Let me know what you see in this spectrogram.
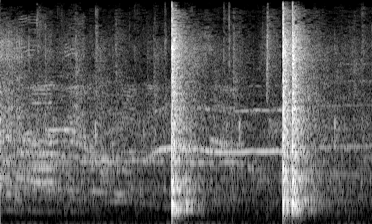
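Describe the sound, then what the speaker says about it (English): Two loud fireworks bursts crack out about a second apart over a steady murmur of crowd noise at a varsity high school football game, Culver at Triton. "as we get the fireworks here"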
